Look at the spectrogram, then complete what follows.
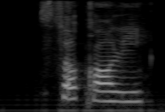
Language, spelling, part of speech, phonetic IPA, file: Polish, sokoli, adjective / noun, [sɔˈkɔlʲi], Pl-sokoli.ogg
